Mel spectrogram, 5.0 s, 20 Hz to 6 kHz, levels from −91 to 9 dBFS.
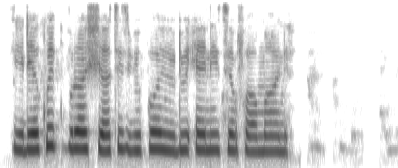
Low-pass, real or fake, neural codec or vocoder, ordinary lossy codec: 5.4 kHz; fake; codec, 16 kHz, 16 kbps, FunCodec, trained on LibriTTS, 50 frames a second; none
